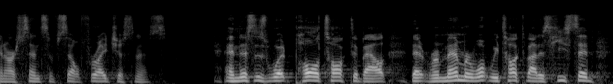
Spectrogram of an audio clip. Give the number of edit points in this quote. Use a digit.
1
